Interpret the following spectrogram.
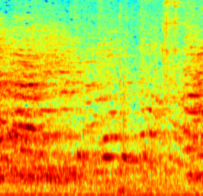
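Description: A roomful of young children chattering and calling out at once, many overlapping voices with no single speaker standing out, over a steady low hum.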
